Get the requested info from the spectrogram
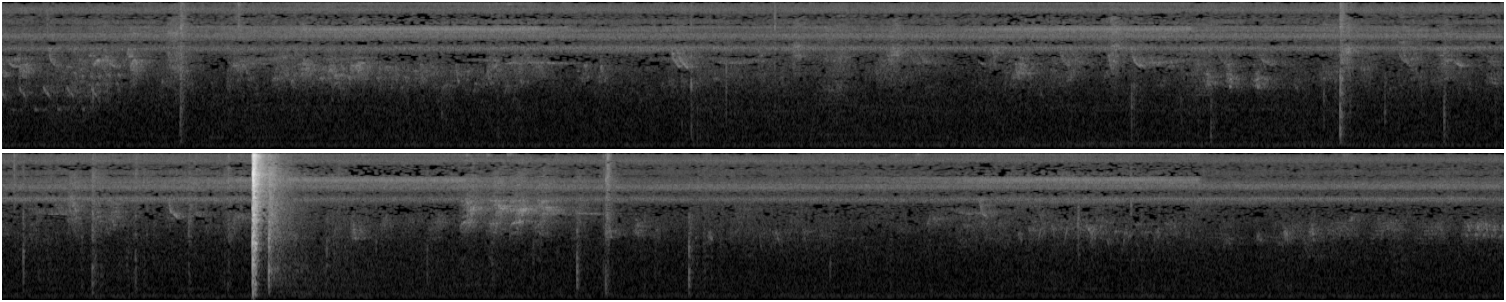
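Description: A single sharp shot from an air rifle about halfway through, over a steady high buzz of forest insects and scattered small bird chirps.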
